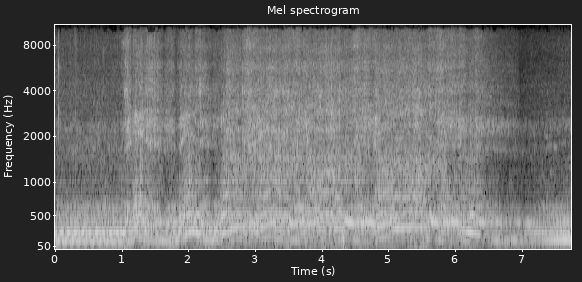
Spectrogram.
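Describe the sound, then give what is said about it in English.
Dodge Charger engine revving, a loud, dense and somewhat muffled roar that holds steady throughout, its pitch swelling up and down in repeated waves, with no voices over it. “No, it's a Dodge Charger.”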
